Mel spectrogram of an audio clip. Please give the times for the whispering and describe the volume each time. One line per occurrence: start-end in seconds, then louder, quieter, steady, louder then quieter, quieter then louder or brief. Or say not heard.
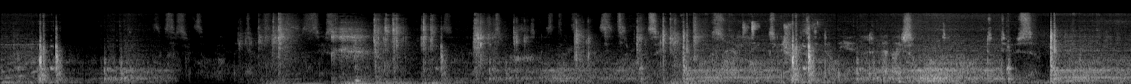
1.4-10.4 louder.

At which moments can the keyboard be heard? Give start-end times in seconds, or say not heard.
2.4-8.2.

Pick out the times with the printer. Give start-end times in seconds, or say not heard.
0.0-1.7, 4.2-11.2.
